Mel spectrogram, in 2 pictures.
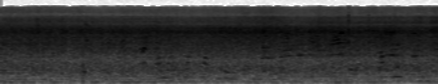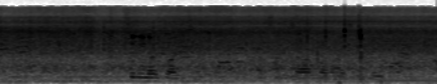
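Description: A crowd murmurs far off outdoors.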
